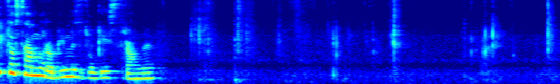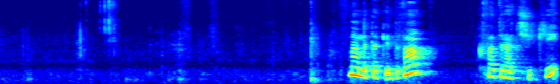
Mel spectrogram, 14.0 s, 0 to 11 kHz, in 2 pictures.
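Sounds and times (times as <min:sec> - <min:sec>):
paper being folded: 0:02.4 - 0:05.2, 0:05.8 - 0:11.4.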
